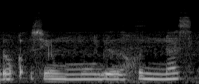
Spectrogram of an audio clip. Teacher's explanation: terdapat qalqalah sughra karena terdapat huruf qalqalah yang matinya asli, huruf qaf. Cara membacanya ialah dengan dipantulkan.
